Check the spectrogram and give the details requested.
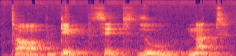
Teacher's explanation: ये टिप of the tongue अल्विलर ridge को touch कर ले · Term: अल्विलर साउंड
